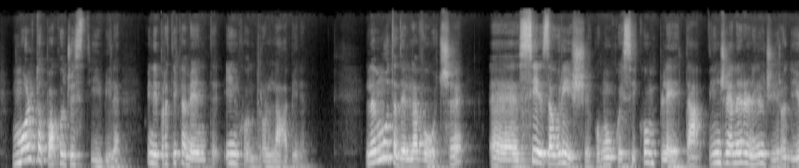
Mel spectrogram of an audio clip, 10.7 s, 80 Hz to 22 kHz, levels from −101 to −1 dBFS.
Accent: native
